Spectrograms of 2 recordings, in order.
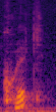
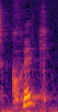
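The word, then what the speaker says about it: kveik: Apparently it rhymes with quake. Quake? I don't know. My Norwegian grandmother is probably rolling over in her grave. But I think I read that it's pronounced quick. I have no idea. I think that's what I remember it being pronounced as, quick.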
